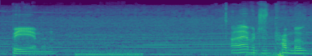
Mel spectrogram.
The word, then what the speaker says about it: Bearman: on Earth is olle Beerman he went is that not how you pronounce it I went no it's literally spelled bear man where did you get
